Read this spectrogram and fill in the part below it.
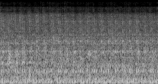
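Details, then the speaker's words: Car AC after refrigerant recharge, compressor now staying engaged instead of cycling, and a fitting leak apparently stopped (O-ring replacement advised): a steady, quiet engine-bay hum with no clatter or squeal. Freezing cold. Normal AC compressor operation. "Oh, the compressor is staying running now. Listen to this. And listen how quiet it got."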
